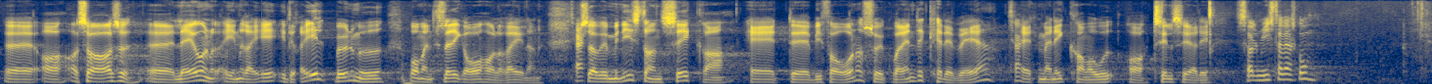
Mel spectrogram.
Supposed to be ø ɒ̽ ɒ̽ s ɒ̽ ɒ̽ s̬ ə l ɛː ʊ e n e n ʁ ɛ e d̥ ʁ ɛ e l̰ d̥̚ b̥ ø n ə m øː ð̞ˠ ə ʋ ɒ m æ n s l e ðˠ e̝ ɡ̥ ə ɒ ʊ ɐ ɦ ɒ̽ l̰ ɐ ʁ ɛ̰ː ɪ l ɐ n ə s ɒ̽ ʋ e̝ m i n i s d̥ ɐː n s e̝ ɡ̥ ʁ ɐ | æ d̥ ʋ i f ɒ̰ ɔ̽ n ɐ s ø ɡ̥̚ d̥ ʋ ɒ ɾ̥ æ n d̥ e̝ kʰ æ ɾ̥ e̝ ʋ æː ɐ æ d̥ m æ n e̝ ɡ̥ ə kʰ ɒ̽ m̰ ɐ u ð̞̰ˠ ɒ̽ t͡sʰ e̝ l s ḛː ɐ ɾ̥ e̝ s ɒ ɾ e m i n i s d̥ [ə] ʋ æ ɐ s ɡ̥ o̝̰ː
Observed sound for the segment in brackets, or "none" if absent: ɐ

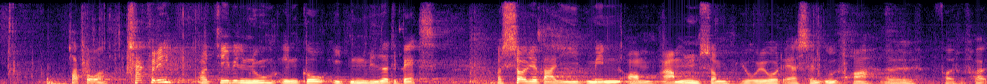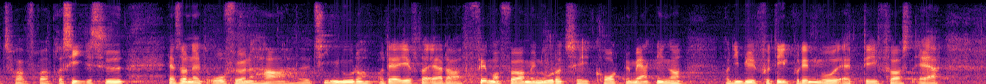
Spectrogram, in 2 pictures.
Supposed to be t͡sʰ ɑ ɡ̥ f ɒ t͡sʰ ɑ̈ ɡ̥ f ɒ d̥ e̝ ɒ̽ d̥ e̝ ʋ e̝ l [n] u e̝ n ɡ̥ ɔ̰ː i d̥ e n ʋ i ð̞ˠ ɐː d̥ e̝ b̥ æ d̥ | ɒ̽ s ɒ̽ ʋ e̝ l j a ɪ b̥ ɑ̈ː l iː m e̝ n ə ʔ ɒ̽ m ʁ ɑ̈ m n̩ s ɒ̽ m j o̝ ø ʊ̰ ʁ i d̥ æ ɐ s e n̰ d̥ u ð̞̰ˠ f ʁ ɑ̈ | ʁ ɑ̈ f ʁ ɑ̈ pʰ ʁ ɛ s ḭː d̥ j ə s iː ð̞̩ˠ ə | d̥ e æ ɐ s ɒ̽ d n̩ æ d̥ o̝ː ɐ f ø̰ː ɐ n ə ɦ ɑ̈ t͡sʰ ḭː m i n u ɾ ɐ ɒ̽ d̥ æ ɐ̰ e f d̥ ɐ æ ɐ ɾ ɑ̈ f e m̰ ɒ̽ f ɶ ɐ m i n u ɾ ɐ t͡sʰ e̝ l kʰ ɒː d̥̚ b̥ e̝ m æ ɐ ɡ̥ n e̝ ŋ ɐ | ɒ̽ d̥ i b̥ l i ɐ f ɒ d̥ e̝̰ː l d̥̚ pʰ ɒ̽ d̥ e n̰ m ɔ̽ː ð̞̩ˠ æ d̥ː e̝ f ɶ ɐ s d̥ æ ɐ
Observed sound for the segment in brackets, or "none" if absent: n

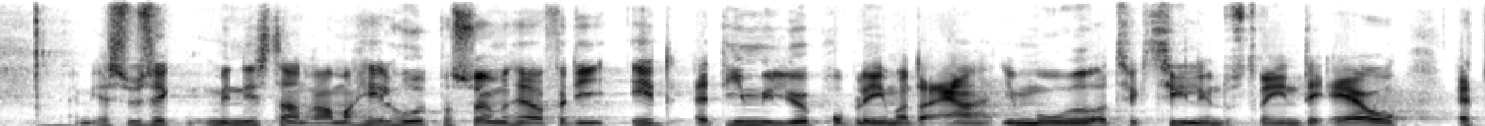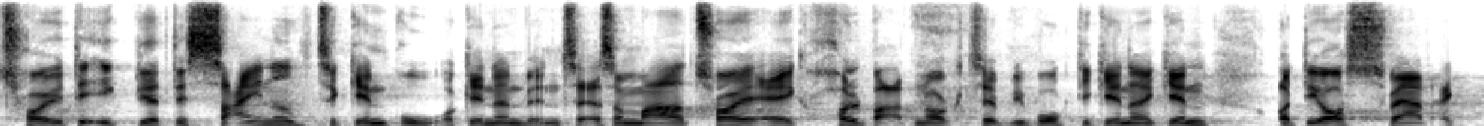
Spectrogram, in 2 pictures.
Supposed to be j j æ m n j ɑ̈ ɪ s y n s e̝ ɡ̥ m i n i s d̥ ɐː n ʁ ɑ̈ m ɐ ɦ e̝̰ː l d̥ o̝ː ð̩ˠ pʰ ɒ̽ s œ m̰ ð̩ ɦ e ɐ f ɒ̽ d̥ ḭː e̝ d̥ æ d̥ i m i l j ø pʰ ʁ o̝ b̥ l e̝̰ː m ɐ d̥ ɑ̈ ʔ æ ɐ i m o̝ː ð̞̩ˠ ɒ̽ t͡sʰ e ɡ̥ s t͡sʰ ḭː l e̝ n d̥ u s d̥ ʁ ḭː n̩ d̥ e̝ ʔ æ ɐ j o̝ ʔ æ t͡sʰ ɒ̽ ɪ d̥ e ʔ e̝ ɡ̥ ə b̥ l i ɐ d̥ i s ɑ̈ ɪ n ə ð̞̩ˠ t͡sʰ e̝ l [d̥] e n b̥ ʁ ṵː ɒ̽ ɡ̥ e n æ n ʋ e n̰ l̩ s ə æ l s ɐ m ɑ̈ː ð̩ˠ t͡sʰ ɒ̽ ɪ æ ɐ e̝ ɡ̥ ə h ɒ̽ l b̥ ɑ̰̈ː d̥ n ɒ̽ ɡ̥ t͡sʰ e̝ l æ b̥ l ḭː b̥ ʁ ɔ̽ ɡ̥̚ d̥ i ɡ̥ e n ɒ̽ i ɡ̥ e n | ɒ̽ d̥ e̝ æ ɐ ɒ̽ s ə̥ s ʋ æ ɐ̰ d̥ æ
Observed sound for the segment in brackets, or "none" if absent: ɡ̥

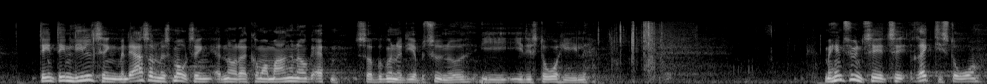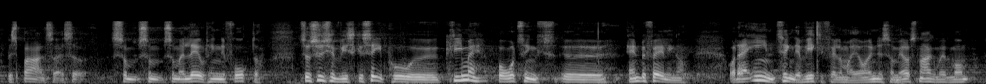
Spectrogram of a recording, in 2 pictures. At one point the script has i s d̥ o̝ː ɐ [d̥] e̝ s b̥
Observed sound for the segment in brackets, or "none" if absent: b̥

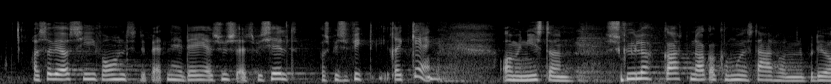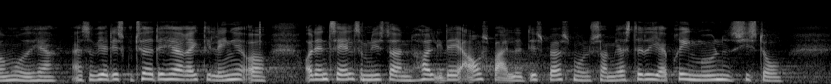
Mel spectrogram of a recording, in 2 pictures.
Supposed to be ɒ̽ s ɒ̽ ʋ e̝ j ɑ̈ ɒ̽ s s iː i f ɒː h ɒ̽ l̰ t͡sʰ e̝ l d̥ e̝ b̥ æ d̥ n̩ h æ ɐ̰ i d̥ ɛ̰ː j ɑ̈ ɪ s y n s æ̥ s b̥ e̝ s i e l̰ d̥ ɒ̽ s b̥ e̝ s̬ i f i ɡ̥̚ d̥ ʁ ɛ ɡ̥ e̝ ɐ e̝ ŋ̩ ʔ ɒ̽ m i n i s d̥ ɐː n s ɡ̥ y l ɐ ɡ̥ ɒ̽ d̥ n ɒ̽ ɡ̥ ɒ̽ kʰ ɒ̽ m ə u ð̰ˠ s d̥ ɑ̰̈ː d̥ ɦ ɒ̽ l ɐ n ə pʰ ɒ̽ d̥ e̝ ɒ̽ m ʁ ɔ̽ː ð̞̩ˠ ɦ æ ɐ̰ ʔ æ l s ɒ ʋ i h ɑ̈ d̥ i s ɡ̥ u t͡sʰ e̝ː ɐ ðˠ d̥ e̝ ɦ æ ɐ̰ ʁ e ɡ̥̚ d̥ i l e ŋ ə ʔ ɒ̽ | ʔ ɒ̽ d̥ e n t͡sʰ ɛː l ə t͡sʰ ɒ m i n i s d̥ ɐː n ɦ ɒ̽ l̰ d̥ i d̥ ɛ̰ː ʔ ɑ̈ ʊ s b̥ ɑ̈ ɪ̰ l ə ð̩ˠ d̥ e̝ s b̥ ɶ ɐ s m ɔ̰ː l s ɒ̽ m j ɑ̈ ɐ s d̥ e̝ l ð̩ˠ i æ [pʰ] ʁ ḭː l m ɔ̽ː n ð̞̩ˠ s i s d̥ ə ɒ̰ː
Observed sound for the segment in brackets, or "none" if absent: pʰ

